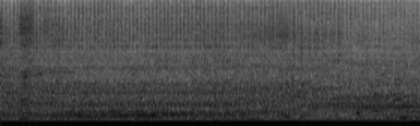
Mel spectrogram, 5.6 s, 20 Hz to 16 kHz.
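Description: Ferrari 458's 4.5-litre V8 idling steadily with a deep, loud hum that holds one pitch.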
